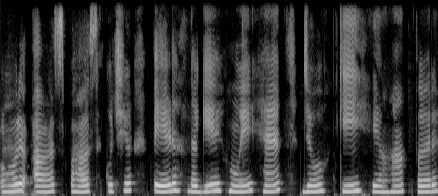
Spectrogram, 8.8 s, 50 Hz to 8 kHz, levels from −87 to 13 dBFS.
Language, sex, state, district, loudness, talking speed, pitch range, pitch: Hindi, female, Punjab, Pathankot, -16 LUFS, 75 wpm, 245-280 Hz, 260 Hz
